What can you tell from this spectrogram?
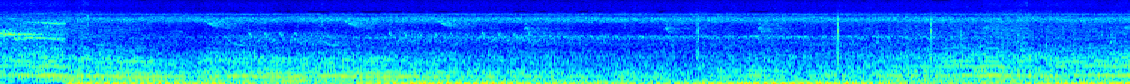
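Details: Western bumblebee pollinating an American basswood tree, its loud, deep buzzing drone pulsing slightly in volume. Thin high chirps sound faintly in the background.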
